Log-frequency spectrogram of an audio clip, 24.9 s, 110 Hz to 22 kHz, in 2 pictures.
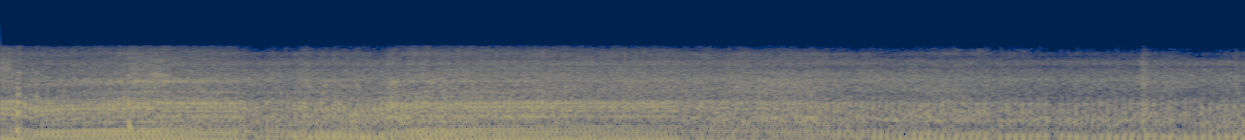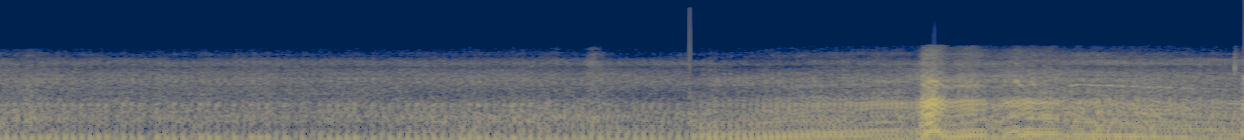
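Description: An Aprilia Caponord 1200 motorcycle being ridden on a road gives a steady engine drone with wind rush and a few knocks and clatters for about 25 seconds, and a brief thump comes near the end.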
